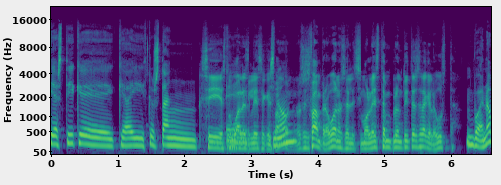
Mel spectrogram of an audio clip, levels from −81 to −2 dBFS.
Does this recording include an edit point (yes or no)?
yes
